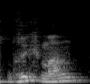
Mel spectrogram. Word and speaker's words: Brugmann: dans lormont par exemple brugmann qui se prononce brickman in ni de relance en néerlandais c'est le nom d'un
